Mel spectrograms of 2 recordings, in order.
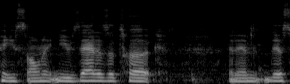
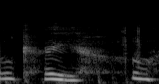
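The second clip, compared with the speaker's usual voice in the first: words spoken through a high yawn; 8 semitones higher than usual. Speaker up since early morning, making a journal, yawning. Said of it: "I'm sorry I'm yawning".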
